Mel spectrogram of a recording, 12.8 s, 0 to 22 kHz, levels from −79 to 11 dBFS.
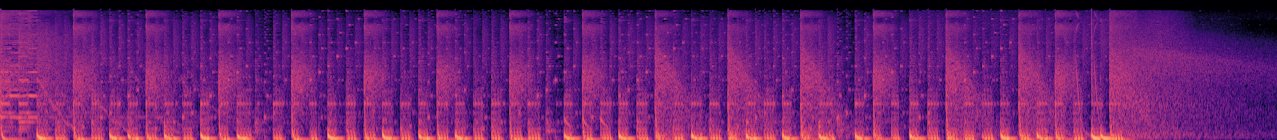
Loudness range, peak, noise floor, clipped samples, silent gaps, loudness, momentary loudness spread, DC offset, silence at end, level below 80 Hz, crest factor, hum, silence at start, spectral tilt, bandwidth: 1 LU; 0 dBFS; -38 dBFS; under 0.1%; none; -17 LUFS; 6 LU; under 0.1%; 0.15 s; -18 dBFS; 14 dB; none; 0 s; -4.5 dB/octave; 17 kHz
